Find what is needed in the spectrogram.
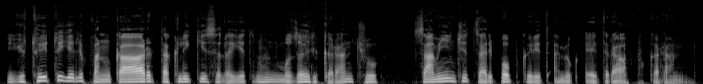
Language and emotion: Kashmiri, neutral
